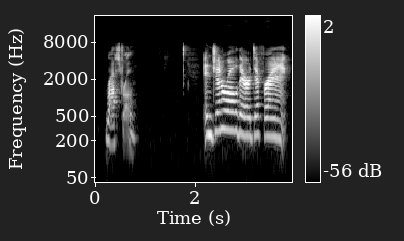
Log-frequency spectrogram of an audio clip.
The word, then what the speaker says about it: rostral: rostral versus caudal is rostral rhymes with nostril rostral means towards the head your nostril is on your head so rostral nostril um similarly uh you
